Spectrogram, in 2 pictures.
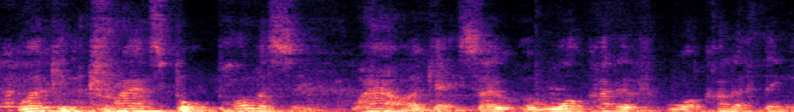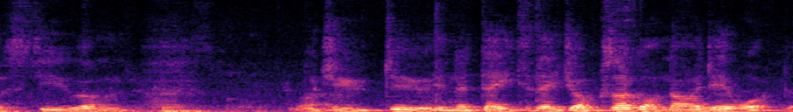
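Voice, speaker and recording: A man speaks with lively intonation amid noticeable background noise and audible room echo. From Dorset, England. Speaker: comedian. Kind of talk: stand-up. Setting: stage with audience. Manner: animated.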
